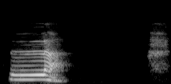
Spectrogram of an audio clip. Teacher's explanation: let's now think about how we make L remember I said the tip of the tongue needed to go behind the teeth just at the top of the teeth where the teeth join the gum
